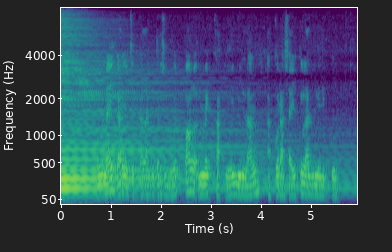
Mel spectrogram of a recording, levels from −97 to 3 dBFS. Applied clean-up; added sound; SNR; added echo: none; Keyboard (musical); -1 dB; reverberation time 0.3 s.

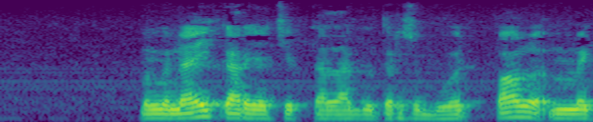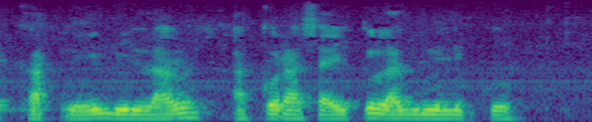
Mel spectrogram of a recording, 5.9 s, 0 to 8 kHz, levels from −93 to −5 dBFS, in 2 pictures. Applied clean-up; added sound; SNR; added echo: none; none; none; none.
